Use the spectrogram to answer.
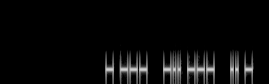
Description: Morse code, heard as a keyed tone, about 50 wpm, 700 Hz. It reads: TO DO IT
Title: Sets of 3 Words 50wpm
